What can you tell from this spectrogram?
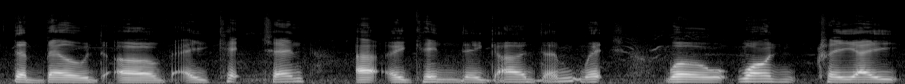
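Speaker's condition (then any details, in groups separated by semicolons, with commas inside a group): Cerebral palsy; early prognosis of never talking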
